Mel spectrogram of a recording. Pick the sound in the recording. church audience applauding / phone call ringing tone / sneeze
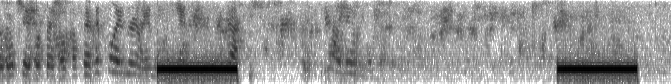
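phone call ringing tone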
